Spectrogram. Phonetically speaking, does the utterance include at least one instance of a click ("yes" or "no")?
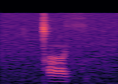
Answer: yes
